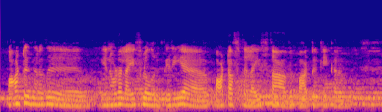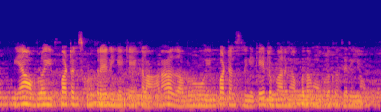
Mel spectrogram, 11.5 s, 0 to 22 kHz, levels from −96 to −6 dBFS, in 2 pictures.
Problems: background sounds at intervals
